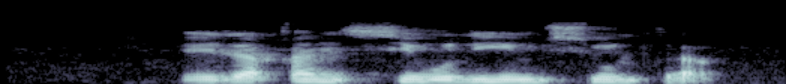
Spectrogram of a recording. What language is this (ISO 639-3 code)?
kab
